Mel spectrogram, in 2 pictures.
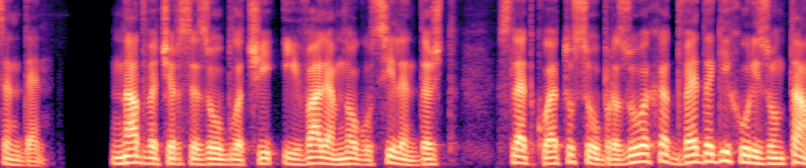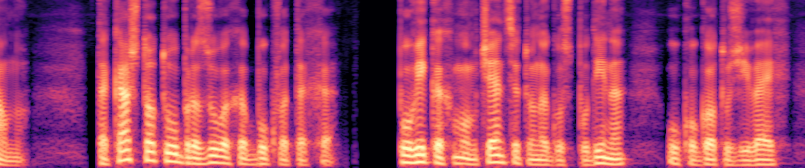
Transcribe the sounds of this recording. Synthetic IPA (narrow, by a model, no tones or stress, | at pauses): ɛnd̪ɛ̰n | nad̪vɛt͡ʃɛɾsɛzɐoblˠɐt͡ʃiivalʲəmnɔɡʊsilɛnd̪ɤʃt̪ | slɛt̪koɛt̪osɛobɾɐzuvəxəd̪vɛd̪ɐɡixoɾizont̪alˠno̰ | t̪ɐkaʃt̪ɔt̪oːbɾɐzuvəxəbukvət̪əxə | povikəxmomt͡ʃɛnt̪sɛt̪onɐɡospod̪inə | okoɡɔt̪oʒivɛːx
